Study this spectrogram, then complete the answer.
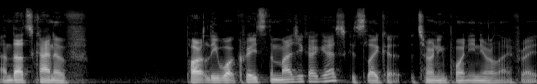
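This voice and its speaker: In a very clean recording with a silent background, a man with an ordinary speaking voice, fairly low pitch and ordinary pitch variation speaks at a fairly quick pace. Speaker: podcast co-host. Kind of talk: casual podcast chat.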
